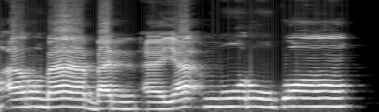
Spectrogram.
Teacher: tanwin selari tu tak dengung dia baca jelas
